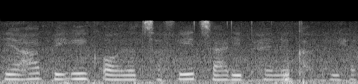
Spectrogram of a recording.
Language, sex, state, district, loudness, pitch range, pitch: Hindi, female, Bihar, West Champaran, -14 LUFS, 215-240 Hz, 220 Hz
